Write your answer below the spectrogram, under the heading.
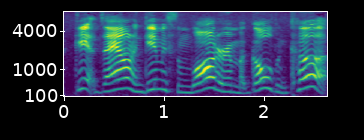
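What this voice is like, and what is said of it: Put-on Southern US accent. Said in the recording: “change in dialect... is this from kingdom from the southern part of the United States that they're talking”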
